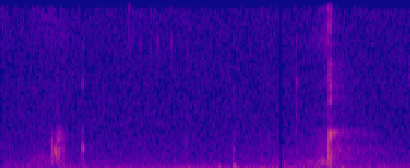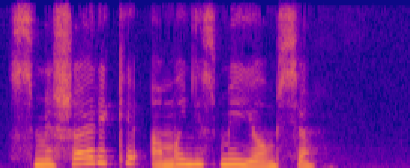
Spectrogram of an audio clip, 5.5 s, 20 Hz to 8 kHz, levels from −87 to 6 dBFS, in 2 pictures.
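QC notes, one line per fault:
1.86–1.88, 2.86 and 3.88 s: unconcealed Bluetooth headset packet loss. Dropped mSBC frames were left as hard-edged gaps. The first lasts about 22 ms, like three lost 7.5 ms frames.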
